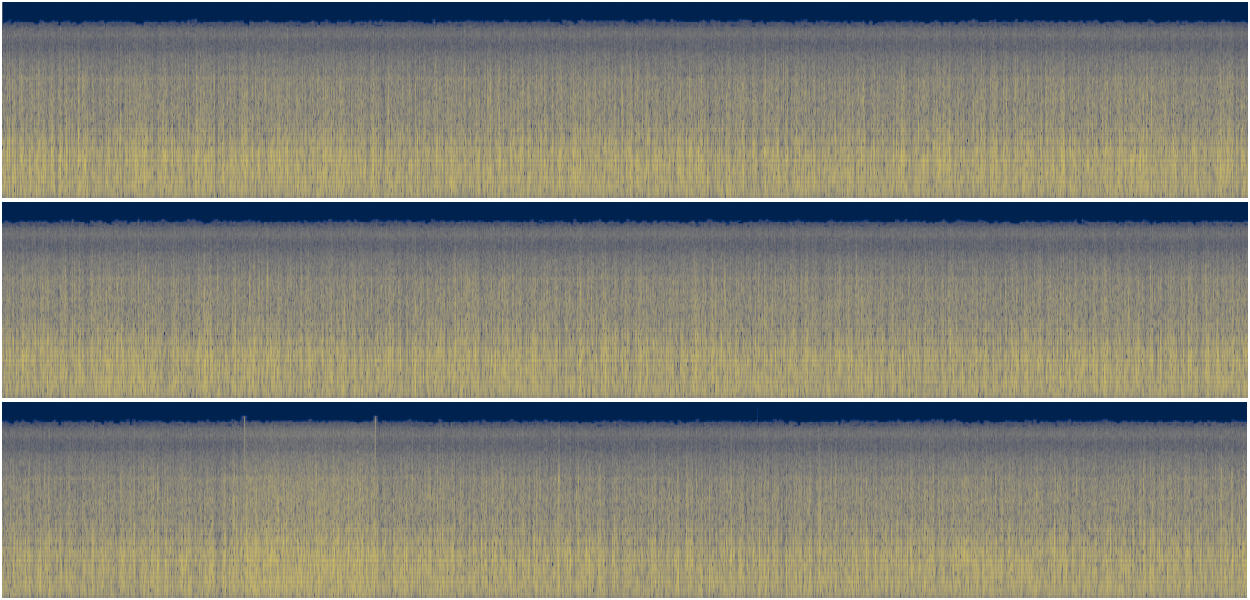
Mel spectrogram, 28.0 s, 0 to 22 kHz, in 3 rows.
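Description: Weight-shift microlight trike in cruise flight at about 70 mph: the steady drone of its engine and pusher propeller mixed with a constant rush of wind over the microphone, swelling slightly about two-thirds of the way through.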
